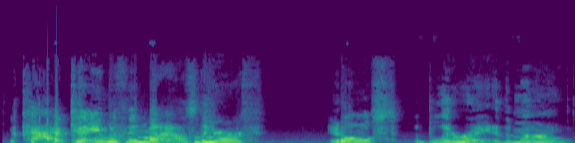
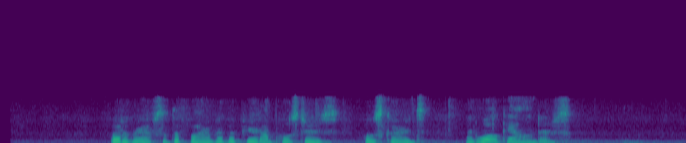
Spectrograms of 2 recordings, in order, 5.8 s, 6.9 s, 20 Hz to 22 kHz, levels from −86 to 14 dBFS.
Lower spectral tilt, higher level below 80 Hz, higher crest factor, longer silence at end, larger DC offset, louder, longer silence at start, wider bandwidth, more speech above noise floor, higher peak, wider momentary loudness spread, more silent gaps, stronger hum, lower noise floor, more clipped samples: about the same, -6 dB/octave vs -6.5 dB/octave; first, -54 dBFS vs -70 dBFS; second, 14 dB vs 22 dB; second, 0.1 s vs 0.45 s; neither; first, -14 LUFS vs -34 LUFS; second, 0.1 s vs 1.1 s; first, 9.8 kHz vs 7.6 kHz; first, 40 dB vs 34 dB; first, 0 dBFS vs -14 dBFS; about the same, 14 LU vs 13 LU; neither; neither; second, -53 dBFS vs -68 dBFS; neither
